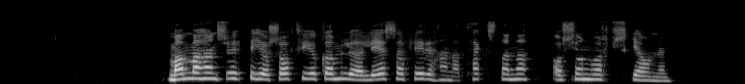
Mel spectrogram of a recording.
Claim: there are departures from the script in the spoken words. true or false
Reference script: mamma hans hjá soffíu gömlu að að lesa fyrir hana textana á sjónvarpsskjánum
true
